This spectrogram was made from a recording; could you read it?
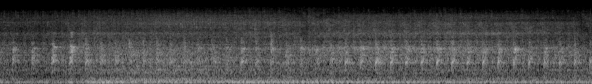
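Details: Jeep Grand Cherokee engine at steady idle with fast, uneven light tapping, about three knocks a second, over the engine note; knock from inside the engine.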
